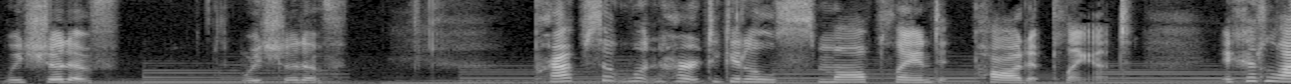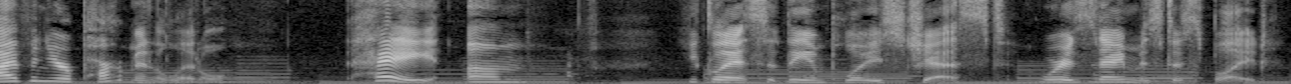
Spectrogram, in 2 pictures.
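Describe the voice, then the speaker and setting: Excitable gamer girl, kinda high voice, reads visual novel text out loud and gushes, guitar music going behind her. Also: moderate pace. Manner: gushing, excitable in asides, expressive when reading. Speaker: host of a game playthrough. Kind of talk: let's play commentary with read-aloud narration. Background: plucked guitar game music.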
